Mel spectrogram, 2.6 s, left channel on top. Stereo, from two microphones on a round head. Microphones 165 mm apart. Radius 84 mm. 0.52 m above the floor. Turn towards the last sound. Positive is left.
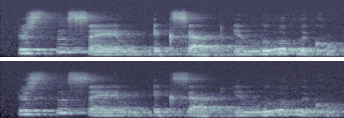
turn(degrees=45)  # may be behind; listen again after turning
